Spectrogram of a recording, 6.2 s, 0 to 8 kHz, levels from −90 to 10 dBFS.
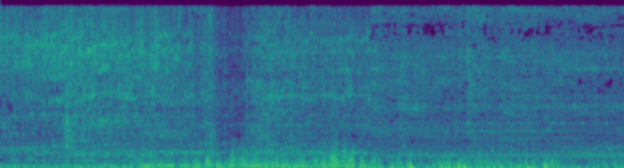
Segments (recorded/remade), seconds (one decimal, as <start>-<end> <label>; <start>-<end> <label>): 0.0-3.7 remade; 3.7-6.2 recorded

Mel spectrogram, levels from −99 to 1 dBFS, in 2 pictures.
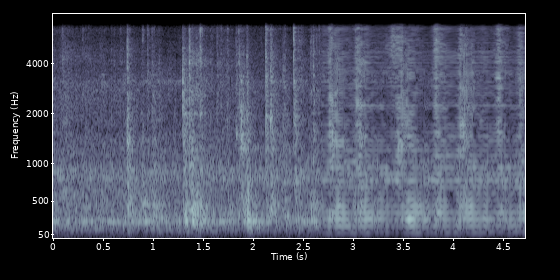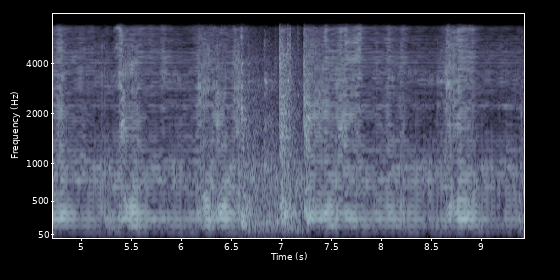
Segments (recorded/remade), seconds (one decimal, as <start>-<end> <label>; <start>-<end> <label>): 0.0-2.7 recorded; 2.7-6.6 remade; 6.6-7.3 recorded; 7.3-9.4 remade

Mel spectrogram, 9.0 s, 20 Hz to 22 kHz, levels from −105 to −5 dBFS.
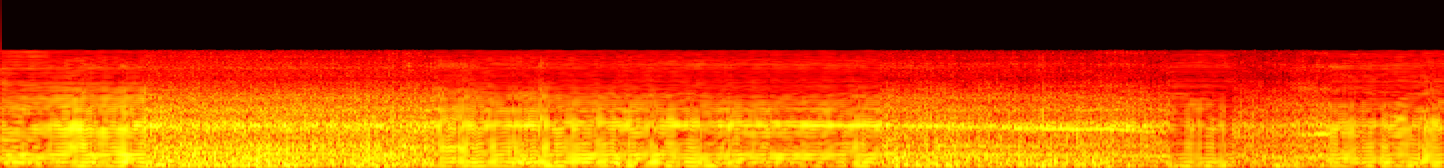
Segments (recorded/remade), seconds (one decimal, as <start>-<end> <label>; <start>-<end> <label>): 0.0-0.9 remade; 0.9-2.7 recorded; 2.7-5.5 remade; 5.5-7.3 recorded; 7.3-7.7 remade; 7.7-8.3 recorded; 8.3-9.0 remade

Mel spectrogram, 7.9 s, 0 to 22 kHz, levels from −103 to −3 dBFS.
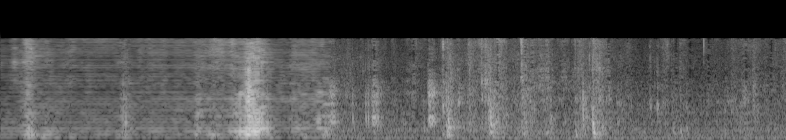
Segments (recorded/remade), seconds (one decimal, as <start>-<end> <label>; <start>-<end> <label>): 0.0-3.3 remade; 3.3-7.9 recorded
